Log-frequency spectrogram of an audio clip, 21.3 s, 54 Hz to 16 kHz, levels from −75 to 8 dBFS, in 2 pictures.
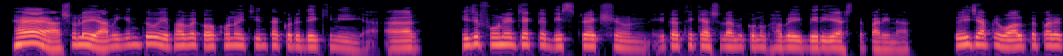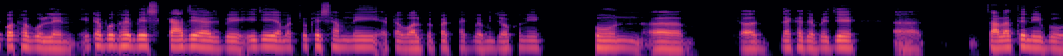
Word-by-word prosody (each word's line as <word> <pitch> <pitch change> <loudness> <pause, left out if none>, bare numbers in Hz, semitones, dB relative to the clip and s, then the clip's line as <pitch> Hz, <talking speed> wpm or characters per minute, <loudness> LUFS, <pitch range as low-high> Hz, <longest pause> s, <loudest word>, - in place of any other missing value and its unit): হ্যাঁ, 205 +3 +10 0.2
আসলেই। 180 +4 +3
আমি 155 +3 -1
কিন্তু 175 +2 -1 0.2
এভাবে 165 +2 +1
কখনোই 165 +2 +1
চিন্তা 160 +1 -2
করে 150 -1 +1
দেখিনি। 140 -3 -3 0.2
আ - - -14 0.3
আর 135 - +4 0.5
এই 165 - +3
যে 195 - +6
ফোনের 180 0 +2
যে 180 - +3
একটা 175 -1 -3
distraction 150 -3 0 0.3
এটা 155 +3 +1
থেকে 160 -1 -3
আসলে 145 +1 -3
আমি 145 - -5
কোনোভাবেই 135 -1 0
বেরিয়ে 135 0 +3
আসতে 120 - -13
পারি 115 -1 0
না। - - -10 0.5
তো - - -12
এই 185 - +5
যে - - +4
আপনি 175 -1 -4
wallpaper 155 +3 +2
এর 150 - -3
কথা 145 0 -1
বললেন, 125 -2 -2 0.2
এটা 150 +3 -2
বোধহয় 155 0 +2
বেশ 150 -1 +3 0.2
কাজে 145 +2 +3
আসবে। 125 0 -5 0.2
এই 140 - -4
যে 145 - -1
আমার 135 0 -9
চোখের 145 0 -3
সামনেই 140 0 -6 0.2
একটা 125 +2 -10
wallpaper 120 +1 -5
থাকবে। 125 0 -15
আমি 125 0 -12
যখনই 130 +2 -9 0.6
ফোন, 130 -1 -1 0.3
অ্যা 120 0 +1 0.7
অ্যা 120 - 0 0.3
দেখা 130 +1 -4
যাবে 125 +1 -6
যে 135 - +3 0.5
অ্যা - - -9 0.8
চালাতে 135 +3 +2
নিব, 130 -1 -4
145 Hz, 165 wpm, -23 LUFS, 130-155 Hz, 0.8 s, হ্যাঁ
